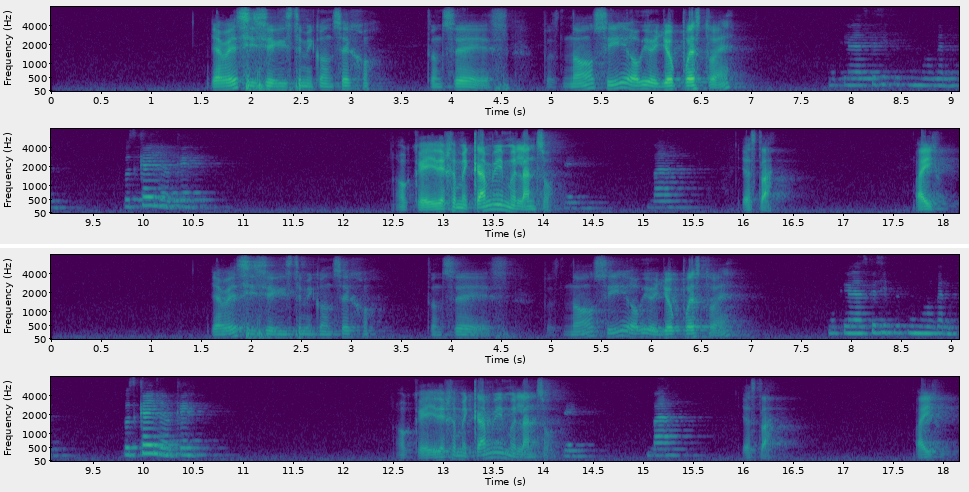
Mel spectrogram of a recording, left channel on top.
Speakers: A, on the left (about 75°); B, on the right (about 80°).
A: Ya ves, si seguiste mi consejo. Entonces, pues no, sí, obvio, yo puesto, ¿eh?
B: Porque veas que sí te tengo un cuento. Pues cáile o qué.
A: Ok, déjame cambio y me lanzo.
B: Ok, va.
A: Ya está. Bye.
